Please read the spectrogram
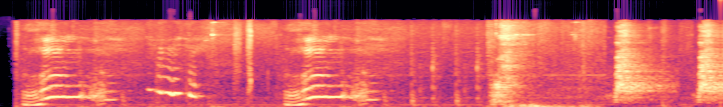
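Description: A dog named Chloe barks and yelps in a couple of loud bursts with rising, whining tones, followed by rougher noisy sounds toward the end.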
